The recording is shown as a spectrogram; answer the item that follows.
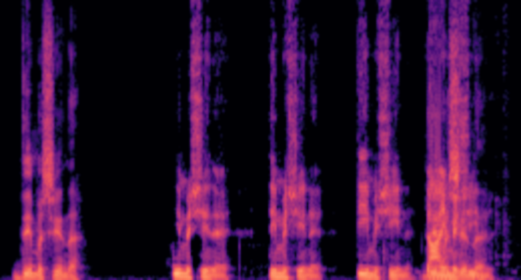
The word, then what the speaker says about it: Die Maschine: Pronounce it properly for me. What? Der Eisendrache? No, Die Machine. It's not Die Machine. Die Maschine.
